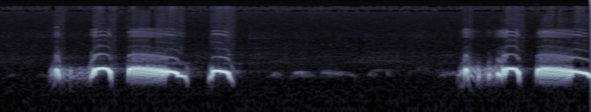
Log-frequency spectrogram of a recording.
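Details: Spotted dove giving a challenging 'gù đấu' fighting coo, the 'thúc gù' style, in two phrases: a soft stutter, a looped hoot, a long rolling coo sliding down, then a short clipped coo, with a quiet gap between phrases.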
